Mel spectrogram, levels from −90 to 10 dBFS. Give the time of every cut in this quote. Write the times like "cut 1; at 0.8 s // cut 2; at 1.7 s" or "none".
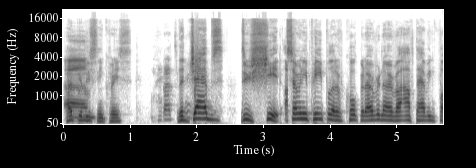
cut 1; at 1.5 s // cut 2; at 2.7 s // cut 3; at 3.4 s // cut 4; at 4.5 s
